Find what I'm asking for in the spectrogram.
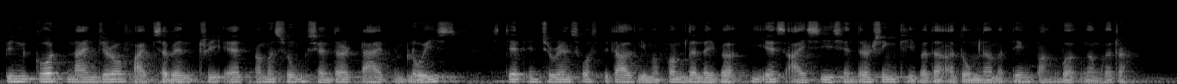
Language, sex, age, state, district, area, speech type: Manipuri, male, 18-30, Manipur, Thoubal, rural, read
